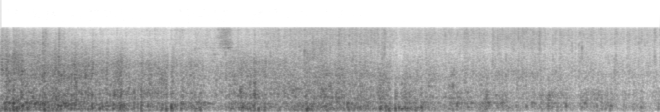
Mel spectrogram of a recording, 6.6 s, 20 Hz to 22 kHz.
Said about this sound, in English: Where it was sunny just 30 minutes before, rain now battered the thin tent fabric. The wind pulled at the rainfly, and I could have sworn each clap of thunder was right above our campsite.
